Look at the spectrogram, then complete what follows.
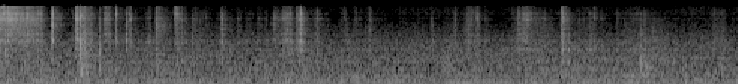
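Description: Handling noise of PVC pipe and wires: scattered light plastic clicks and rustles as a white PVC pipe with electrical wires running through it is worked into a grey PVC fitting, with two sharper clicks at the start and about a second in.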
